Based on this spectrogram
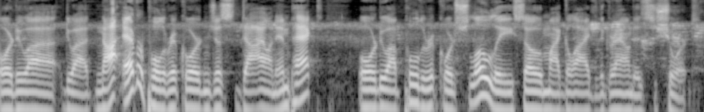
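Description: A man speaks at a moderate pace with a medium pitch and fairly even intonation. Noticeable background noise runs behind him. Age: 30s. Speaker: podcast host. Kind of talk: casual chat. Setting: studio.

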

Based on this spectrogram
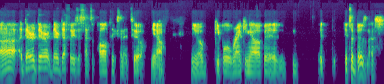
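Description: A man talks at a fairly quick pace with an American accent. His pitch varies in an ordinary way. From Queens, New York. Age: 30s. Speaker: guest, chemical engineer and creative. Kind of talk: casual interview chat.

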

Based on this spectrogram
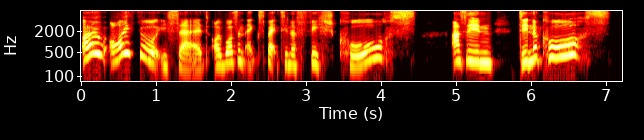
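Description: A woman with a Birmingham accent speaks at a very slow pace in a high pitch, her voice swinging very widely in pitch, captured in a very clean recording with a silent background and a dry, close sound with no echo. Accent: Birmingham (Brummie). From Birmingham, England. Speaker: book club host. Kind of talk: casual chat over drinks.

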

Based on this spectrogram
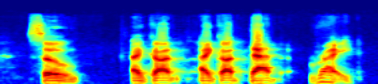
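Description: Speaking at a very slow pace with a Danish accent, a man has a bright, sharp tone in a dry, close sound with no echo on a very clean recording with a silent background. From Denmark. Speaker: software developer. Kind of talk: podcast interview. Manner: hesitant, many fillers.

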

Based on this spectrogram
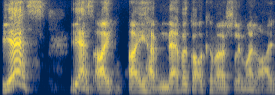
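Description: A man with a London accent talks at a fairly slow pace. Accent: London English, can switch to RP. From London, England. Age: 50s. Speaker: stage actor. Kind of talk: casual interview chat. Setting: video call from dressing room.

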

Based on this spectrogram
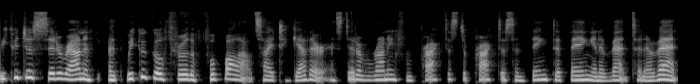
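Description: The woman has an ordinary speaking voice at medium pitch with ordinary pitch variation and a fairly quick pace. The sound is dry and close, with no echo. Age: 50s. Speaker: cancer survivor and nonprofit director. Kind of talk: interview.

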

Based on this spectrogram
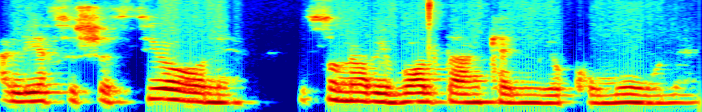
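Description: At a fairly slow pace, a woman with a medium pitch speaks in a monotone, flat intonation. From Morocco (Casablanca). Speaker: cultural mediator. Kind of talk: panel discussion.

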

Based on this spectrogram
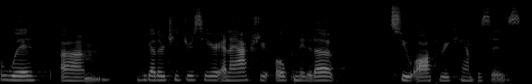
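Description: At a fairly quick pace with long, frequent pauses, a woman with an American accent speaks at medium pitch in flat, monotone intonation. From Seattle (South Seattle, Rainier Beach). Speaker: K-12 teacher. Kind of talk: casual interview.

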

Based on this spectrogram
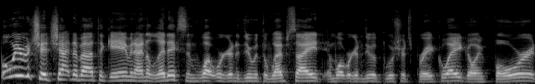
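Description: Words come at a very fast pace in a very clean recording with a silent background. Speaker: hockey podcast host. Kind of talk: casual chat. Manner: loud.

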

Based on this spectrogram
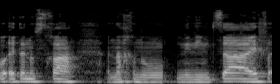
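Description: A man talks at a medium pitch with ordinary pitch variation. His is a plain, everyday voice. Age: 20s. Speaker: podcast host. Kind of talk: casual chat.

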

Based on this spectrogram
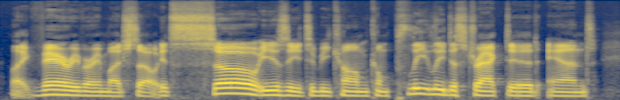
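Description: This man talks with a Southern US accent at a medium pitch and a fairly slow pace, with ordinary pitch variation. The recording is very clean, and the background is silent. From US South, Mississippi. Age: 20s. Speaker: YouTube maker. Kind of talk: casual chat. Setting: studio.

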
